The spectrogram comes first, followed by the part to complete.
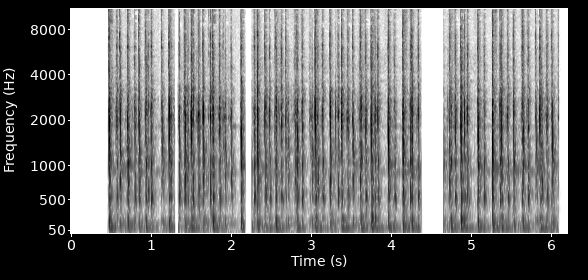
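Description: Keyboard typing sound effect: a fast, dense run of key clicks with a short pause a little past four seconds in, stopping suddenly at the end.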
